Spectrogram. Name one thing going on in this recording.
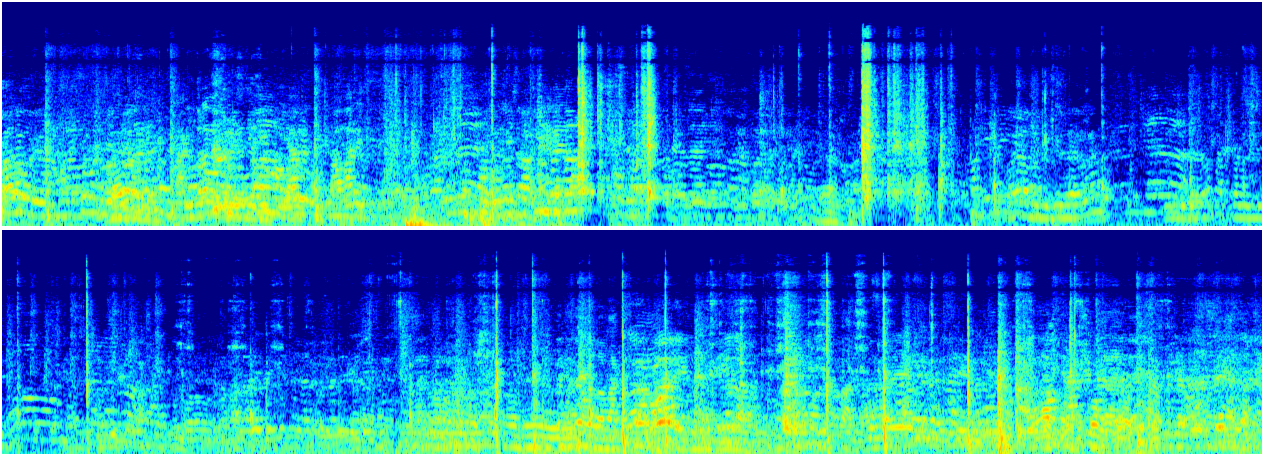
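A knife scrapes and slices along a fish on a wooden block.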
